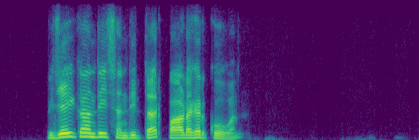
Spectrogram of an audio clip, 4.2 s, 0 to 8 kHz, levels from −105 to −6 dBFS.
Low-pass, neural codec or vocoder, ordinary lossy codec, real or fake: 7.2 kHz; none; Opus, 16 kbps; real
